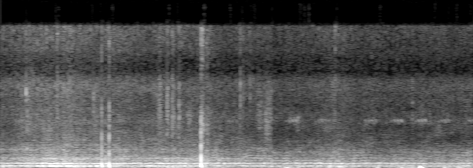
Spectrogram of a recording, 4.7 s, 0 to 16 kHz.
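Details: Honey bees from an apiary on 28 April 2026, described as having gone crazy, buzzing while the beekeeper waits for them to go in: a steady droning hum with a low tone and an overtone, broken by a few sharp clicks and taps.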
